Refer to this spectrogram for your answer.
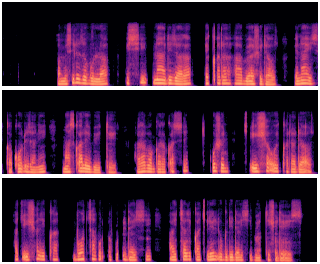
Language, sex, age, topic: Gamo, male, 25-35, agriculture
